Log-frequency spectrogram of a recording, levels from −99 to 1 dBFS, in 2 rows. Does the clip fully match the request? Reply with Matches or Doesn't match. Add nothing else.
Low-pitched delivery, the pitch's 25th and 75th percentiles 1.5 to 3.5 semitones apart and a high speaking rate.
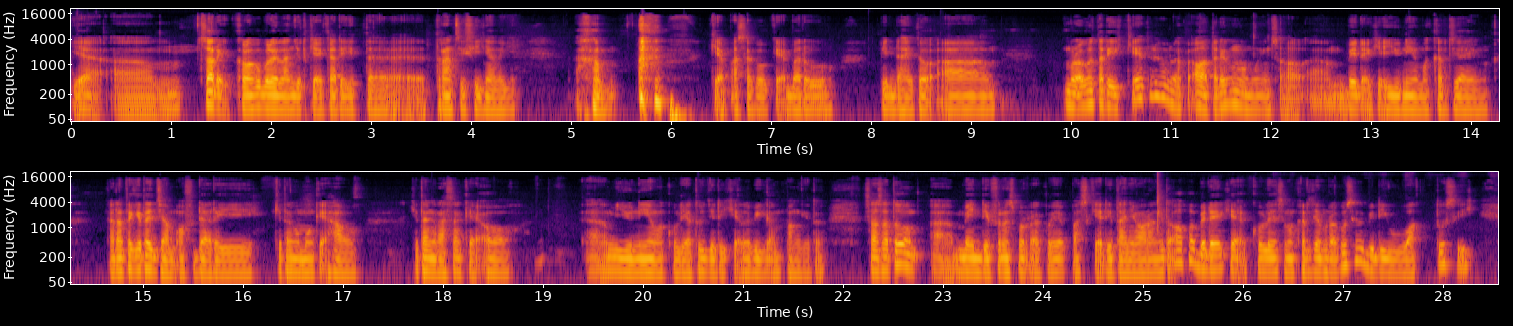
Matches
